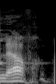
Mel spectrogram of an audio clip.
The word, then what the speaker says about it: Le Havre: Se dice Le Havre, porque la E final en francés no se pronuncia.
